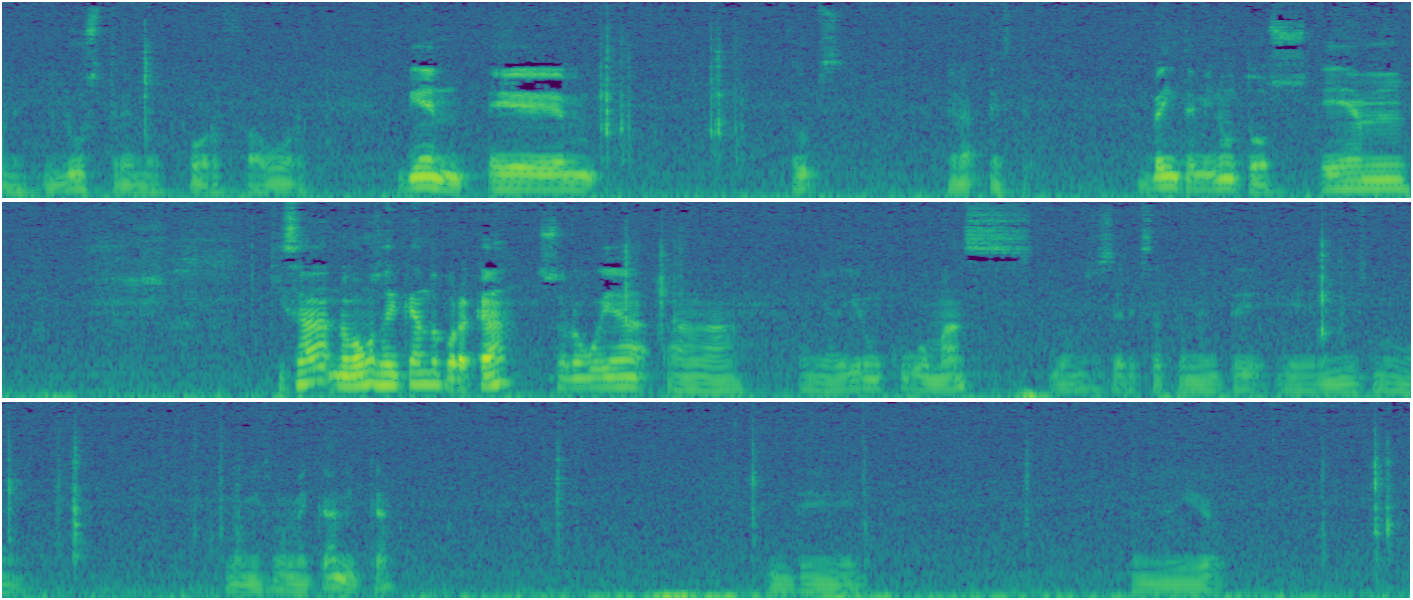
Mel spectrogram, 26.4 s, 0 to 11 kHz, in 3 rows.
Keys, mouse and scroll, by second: 0.0 KP_3, 1.1-1.5 scroll up 2, 1.9 shift+middle click, 3.6 scroll down 2, 4.6 alt+Tab, 5.4 alt+Tab, 6.2 click, 7.3 click, 9.0 scroll down 2, 9.7-10.1 scroll up 2, 11.9-12.2 scroll down 2, 13.6 shift+a, 15.0 click, 16.0-17.5 middle drag, 17.7 Tab, 18.7 ctrl+r, 19.3 click, 19.5 Escape, 20.3 click, 21.1 click, 21.8 a, 22.8 shift+right click, 23.5 shift+right click, 23.8 shift+middle click, 25.3 shift+right click, 26.1 shift+right click.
